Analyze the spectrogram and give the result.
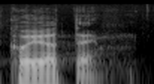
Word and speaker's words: coyote: It's a Spanish word. Like I said earlier, it's coyote. And I think that just like in Texas, you're going to have these mispronunciations of Spanish words, but you're going to kind of see a segue between the Spanish word and then where we're going to say coyote, which is where we're pronouncing that E. But then if you looked at it from an English language standpoint, that E would be silent and make the O a hard O sound.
